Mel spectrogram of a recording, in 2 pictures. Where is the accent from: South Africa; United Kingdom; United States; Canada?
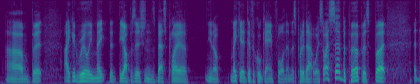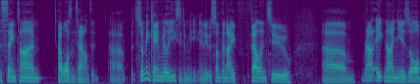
United Kingdom; England; moved away; growing up where I grew up in England, there wasn't much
